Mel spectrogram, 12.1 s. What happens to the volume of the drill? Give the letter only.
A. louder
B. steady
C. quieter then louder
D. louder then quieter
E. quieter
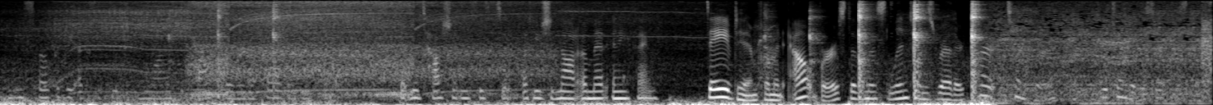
D.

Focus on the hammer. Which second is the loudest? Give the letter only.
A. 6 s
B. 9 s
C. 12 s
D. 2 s
B.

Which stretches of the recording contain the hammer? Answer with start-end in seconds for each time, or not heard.
1.2-3.0, 7.7-9.9.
